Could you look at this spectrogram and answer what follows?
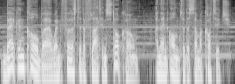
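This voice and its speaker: A low-voiced man narrates a detective story in a measured, scripted manner, with faint music underneath. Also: very animated, darkish tone. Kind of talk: scripted radio drama narration.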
